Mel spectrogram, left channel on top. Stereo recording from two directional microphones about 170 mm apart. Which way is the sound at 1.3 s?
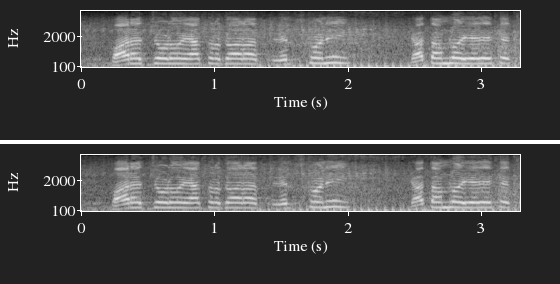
85° right.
